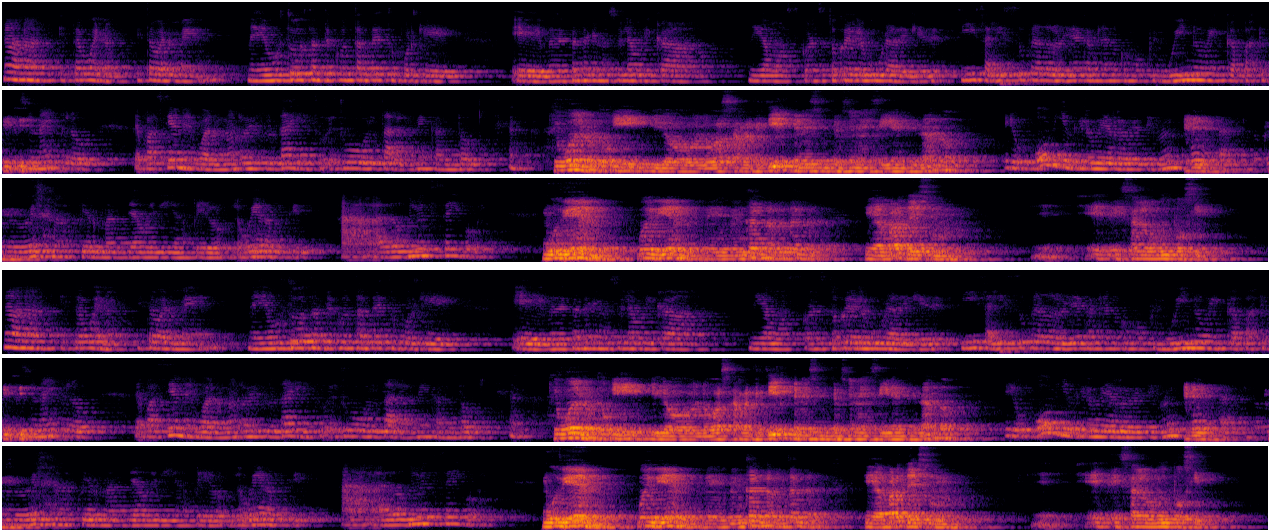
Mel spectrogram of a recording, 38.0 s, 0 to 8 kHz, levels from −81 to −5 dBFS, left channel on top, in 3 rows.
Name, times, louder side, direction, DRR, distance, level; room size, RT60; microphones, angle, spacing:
voice 1, 0.0-2.2 2.4-4.6 5.1-7.0 7.5-13.6 14.0-17.5 17.7-18.2 22.7-28.4 28.7-30.2 30.8-31.2 32.1-32.3 35.7-35.9, equal, 65° left, -1 dB, 0.5 m, -37 dB
voice 2, 18.2-22.2 24.5-24.7 25.3-25.5 30.7-33.6 34.0-35.0 35.6-37.4, right 1 dB, 25° right, -3 dB, 0.4 m, -29 dB
2.4 x 2.1 x 3.1 m, 1.3 s
head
